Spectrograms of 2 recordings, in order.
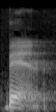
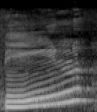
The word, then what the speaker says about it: been: Now notice I said been a very unstressed been. This is how we pronounce the past participle of the verb be been in American English. I don't speak British English, but I believe in British English, they pronounce it more stressed, been. But in American English, we don't do that. We just say been.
